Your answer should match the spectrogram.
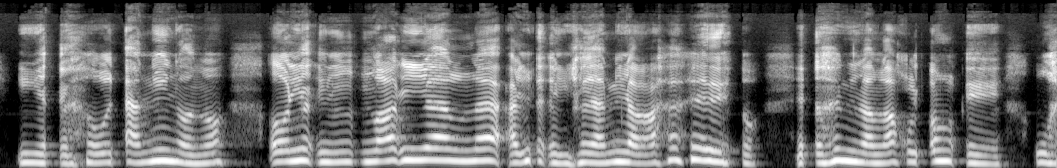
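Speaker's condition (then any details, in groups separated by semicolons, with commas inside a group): Moebius syndrome, congenital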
